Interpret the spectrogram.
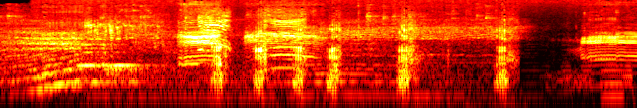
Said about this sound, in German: Plötzlich bricht ein wildes Durcheinander im Stall aus.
